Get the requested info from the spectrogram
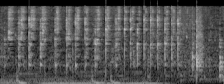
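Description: Tap water splashing onto a plastic cutting board as it is rinsed in a stainless steel sink: a fast, even patter that stops just before the end.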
